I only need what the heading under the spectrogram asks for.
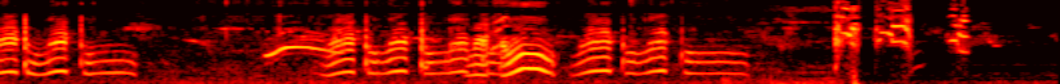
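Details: Ringneck parrot in rapid chatter: a long run of short, nasal, rising-and-falling notes with a few longer arched ones, closing with sharp high screeches.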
